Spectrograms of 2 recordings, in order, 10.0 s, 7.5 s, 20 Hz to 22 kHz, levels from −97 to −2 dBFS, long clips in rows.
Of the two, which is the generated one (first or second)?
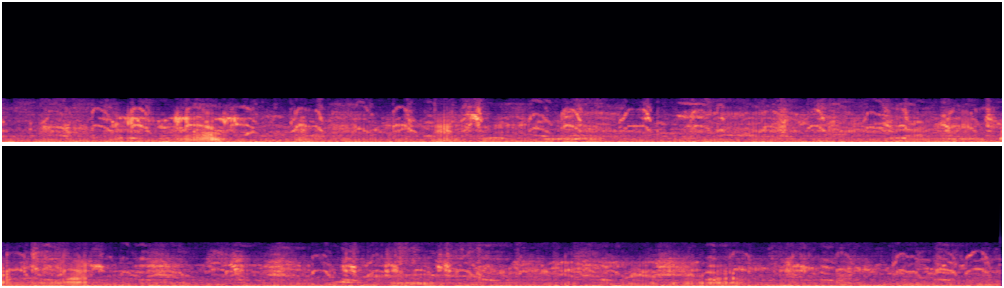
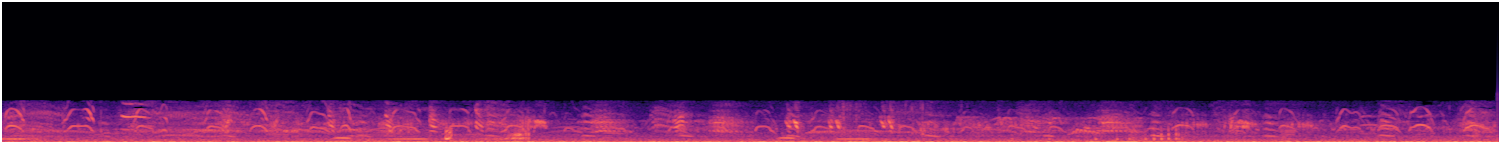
first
